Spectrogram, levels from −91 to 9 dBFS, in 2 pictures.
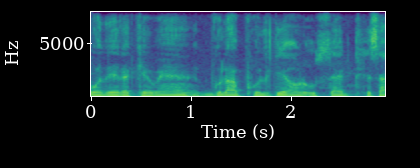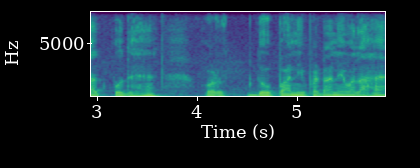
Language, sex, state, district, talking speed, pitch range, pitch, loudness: Hindi, male, Bihar, Katihar, 195 wpm, 105-115 Hz, 110 Hz, -16 LUFS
